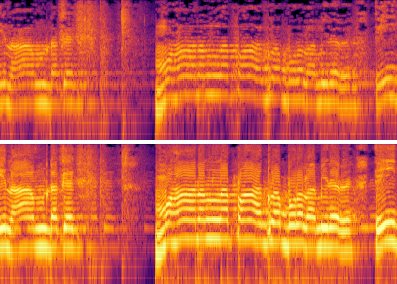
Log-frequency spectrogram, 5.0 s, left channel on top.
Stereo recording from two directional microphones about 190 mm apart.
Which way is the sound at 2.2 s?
40° right (ahead or behind).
